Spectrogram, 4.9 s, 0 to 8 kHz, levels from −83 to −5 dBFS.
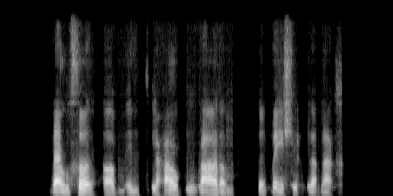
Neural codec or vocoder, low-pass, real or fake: codec, 16 kHz in and 24 kHz out, 0.6 kbps, FireRedTTS-2 codec; 7.2 kHz; fake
